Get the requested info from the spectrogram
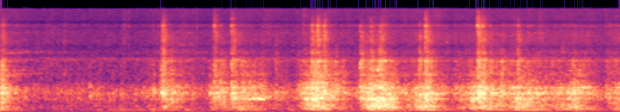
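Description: Short scraping and rubbing strokes of a rib or fingers along the inside wall of a soft hand-built clay pot as it is smoothed, starting about a second and a half in, several strokes in a row.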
